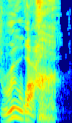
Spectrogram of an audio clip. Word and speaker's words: ruach: And the word for spirit was, let me say this right, ruach. Ruach. You have to go. I mean, if we pronounce it our way, it would be ruach. But it's ruach. And that's how you pronounce it in original Hebrew.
